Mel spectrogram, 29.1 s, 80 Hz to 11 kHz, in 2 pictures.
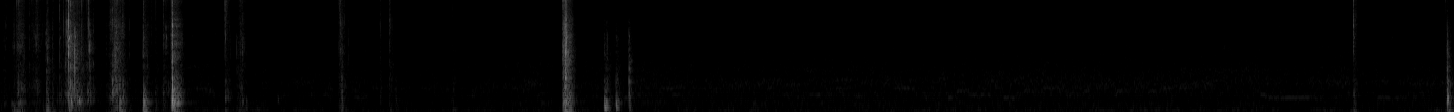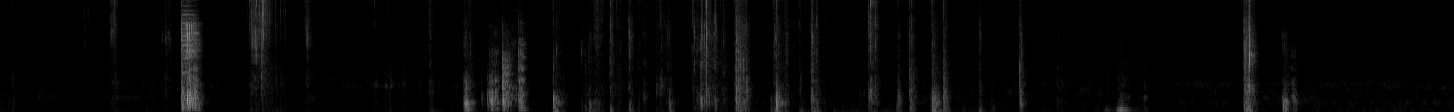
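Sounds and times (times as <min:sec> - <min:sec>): handling rustles and crinkles: 0:00.0 - 0:02.5, 0:17.0 - 0:17.7, 0:18.3 - 0:24.9.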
